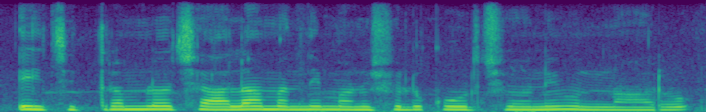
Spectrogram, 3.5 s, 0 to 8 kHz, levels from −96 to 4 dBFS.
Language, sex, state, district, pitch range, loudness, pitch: Telugu, female, Telangana, Hyderabad, 205-220 Hz, -15 LUFS, 210 Hz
